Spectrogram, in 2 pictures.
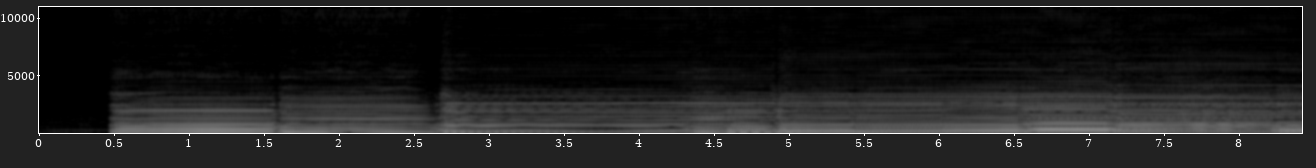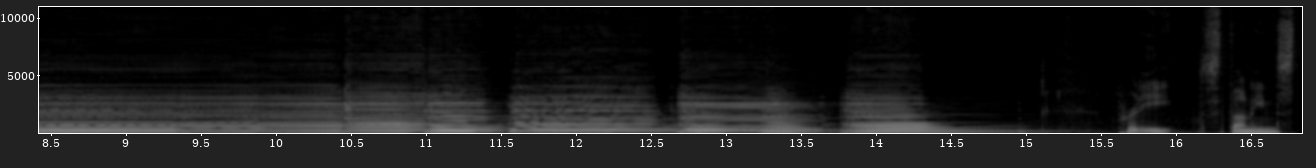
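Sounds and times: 
musical canon in augmentation with contrary motion in counterpoint: 0:00.0 - 0:16.2
speech: 0:16.4 - 0:16.8.

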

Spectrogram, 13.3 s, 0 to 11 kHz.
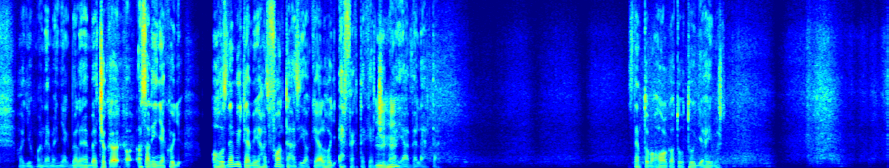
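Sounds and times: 
speech: 0:00.3 - 0:06.8, 0:09.5 - 0:11.1
person speaking loudly: 0:05.6 - 0:06.1
fingernails scratching a wooden tabletop: 0:06.0 - 0:13.3.

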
